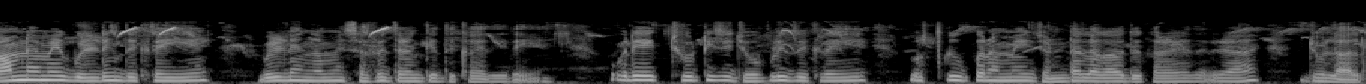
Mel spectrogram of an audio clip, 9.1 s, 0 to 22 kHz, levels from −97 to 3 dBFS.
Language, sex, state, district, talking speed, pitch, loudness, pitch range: Hindi, male, Maharashtra, Aurangabad, 230 wpm, 165 Hz, -34 LUFS, 145-180 Hz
